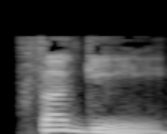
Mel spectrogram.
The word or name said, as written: thuggee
